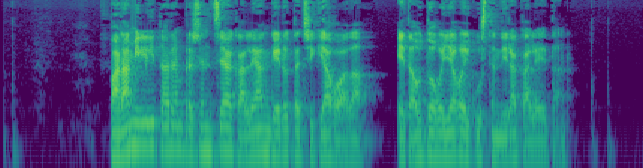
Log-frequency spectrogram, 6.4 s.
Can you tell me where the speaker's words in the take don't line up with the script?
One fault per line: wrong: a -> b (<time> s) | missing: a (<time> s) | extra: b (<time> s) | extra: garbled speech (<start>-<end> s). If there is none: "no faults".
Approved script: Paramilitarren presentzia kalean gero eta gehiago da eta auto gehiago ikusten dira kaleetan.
wrong: gehiago -> txikiagoa (3.1 s)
